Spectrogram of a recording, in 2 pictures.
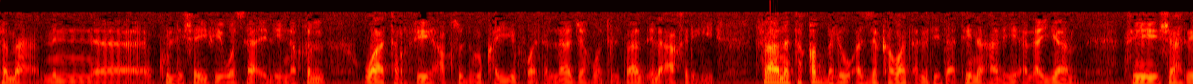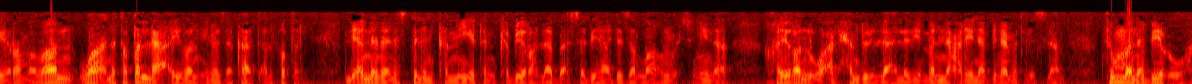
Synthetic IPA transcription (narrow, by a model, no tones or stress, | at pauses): t̪amaʕmɪn | kʰʊlːʃejfiwasaːʔɪlnɑql | wɪt̪ɑɾˤfiːhʔɑ̰qsˤɨd̪mʊkʰajːɪfwɪθalːaːd͡ʒahwɪt̪ɪlfaːzʔɪlaʔaːxɪɾɪhɪ | fanat̪aqɑbːaluʔazːakawaːt̪ʔalːat̪it̪aʔt̪iːnaɦaːðɪhʔa̰lʔajːaːm | fiʃaɦɾɾˤɑmɑðˤɑːnwɪnat̪ɑt̪ˤɑlːɑʕʔɑjðˤɑnʔɪlazakaːt̪alfɑt̪ˤɾ | lɪʔanːananast̪alɪmkʰamːɪjːakʰabiːɾalaːbaʔsabɪɦad͡ʒazalˤːɑːhalmʊħsɪniːna | xajɾanwɪ̰ʔa̰lħamd̪ʊlɪlːaːhʔalːaðimanːaʕalaːnabɪnɪʕmalʔɪslaːm | θʊmːanabiːʕu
